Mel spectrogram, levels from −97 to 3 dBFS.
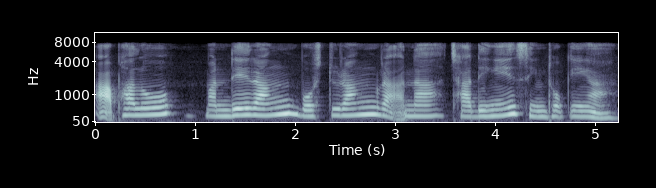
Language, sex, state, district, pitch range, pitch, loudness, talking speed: Garo, female, Meghalaya, West Garo Hills, 175-210 Hz, 185 Hz, -22 LUFS, 70 wpm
